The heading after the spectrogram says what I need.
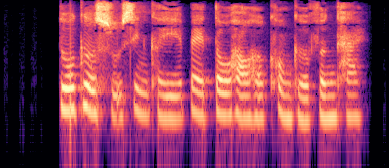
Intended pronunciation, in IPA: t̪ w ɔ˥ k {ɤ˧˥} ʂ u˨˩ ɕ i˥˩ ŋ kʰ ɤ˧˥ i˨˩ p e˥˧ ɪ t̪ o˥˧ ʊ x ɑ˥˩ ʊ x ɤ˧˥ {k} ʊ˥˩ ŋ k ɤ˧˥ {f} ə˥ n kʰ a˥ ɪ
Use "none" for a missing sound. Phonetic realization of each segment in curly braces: ɤ˥˩, kʰ, f

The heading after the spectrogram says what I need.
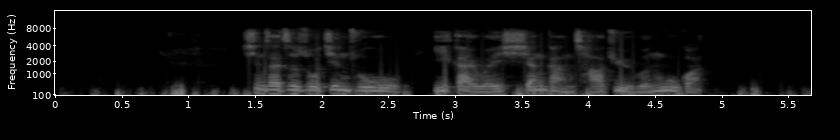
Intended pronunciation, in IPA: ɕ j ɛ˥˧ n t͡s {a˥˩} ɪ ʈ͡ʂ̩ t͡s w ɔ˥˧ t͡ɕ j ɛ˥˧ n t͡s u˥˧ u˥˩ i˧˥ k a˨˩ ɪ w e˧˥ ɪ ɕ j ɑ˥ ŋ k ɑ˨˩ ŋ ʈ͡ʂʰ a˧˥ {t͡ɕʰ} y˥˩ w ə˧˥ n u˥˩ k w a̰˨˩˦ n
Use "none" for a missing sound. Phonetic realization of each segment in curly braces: a˥˧, t͡ɕ

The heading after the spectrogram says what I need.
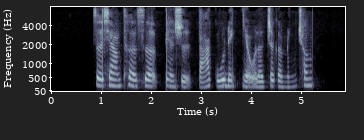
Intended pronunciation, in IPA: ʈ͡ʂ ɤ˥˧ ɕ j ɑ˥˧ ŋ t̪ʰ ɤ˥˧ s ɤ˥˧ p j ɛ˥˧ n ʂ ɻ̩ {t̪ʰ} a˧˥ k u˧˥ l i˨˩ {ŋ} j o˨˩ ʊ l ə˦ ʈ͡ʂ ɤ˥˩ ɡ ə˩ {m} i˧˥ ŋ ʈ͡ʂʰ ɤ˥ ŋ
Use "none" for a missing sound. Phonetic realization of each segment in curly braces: t̪, ŋ, m

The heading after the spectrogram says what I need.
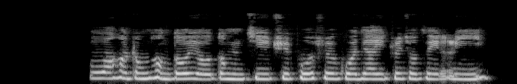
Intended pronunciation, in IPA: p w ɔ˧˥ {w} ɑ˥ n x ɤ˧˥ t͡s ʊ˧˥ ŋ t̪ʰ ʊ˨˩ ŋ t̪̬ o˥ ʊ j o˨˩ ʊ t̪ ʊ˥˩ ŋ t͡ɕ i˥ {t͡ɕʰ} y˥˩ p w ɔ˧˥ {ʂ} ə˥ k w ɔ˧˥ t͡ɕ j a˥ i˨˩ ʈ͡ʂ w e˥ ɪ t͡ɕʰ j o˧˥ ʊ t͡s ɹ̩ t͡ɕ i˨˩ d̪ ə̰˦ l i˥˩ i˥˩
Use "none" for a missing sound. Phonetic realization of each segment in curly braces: w, t͡ɕʰ, ʂ

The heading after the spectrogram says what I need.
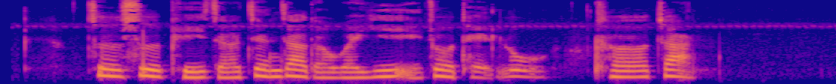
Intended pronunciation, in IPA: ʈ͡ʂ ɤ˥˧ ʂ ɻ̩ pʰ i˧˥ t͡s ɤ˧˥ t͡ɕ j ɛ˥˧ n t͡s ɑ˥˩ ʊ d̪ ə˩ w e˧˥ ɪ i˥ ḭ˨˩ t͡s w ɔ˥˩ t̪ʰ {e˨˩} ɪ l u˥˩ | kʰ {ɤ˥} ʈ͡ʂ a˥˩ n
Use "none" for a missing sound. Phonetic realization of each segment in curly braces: e˨˩, ɤ˥

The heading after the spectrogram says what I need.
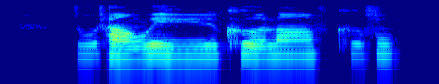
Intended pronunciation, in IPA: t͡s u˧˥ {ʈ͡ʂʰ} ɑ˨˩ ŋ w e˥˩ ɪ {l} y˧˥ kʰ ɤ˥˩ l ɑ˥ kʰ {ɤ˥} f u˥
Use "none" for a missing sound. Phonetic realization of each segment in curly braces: ʈ͡ʂʰ, none, ɤ˥

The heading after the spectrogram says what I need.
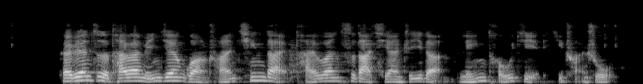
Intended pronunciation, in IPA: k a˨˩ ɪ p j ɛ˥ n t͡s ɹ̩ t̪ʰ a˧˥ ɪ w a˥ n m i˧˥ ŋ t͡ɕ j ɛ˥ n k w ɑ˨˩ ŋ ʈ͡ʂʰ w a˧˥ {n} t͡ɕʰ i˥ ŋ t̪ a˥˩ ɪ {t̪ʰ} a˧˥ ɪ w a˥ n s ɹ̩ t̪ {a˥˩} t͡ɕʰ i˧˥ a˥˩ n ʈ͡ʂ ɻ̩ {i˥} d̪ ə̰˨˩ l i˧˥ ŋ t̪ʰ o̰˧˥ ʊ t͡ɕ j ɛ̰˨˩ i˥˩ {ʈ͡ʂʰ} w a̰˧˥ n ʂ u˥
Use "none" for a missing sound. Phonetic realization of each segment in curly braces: n, t̪ʰ, a˥˩, i˥, ʈ͡ʂʰ

